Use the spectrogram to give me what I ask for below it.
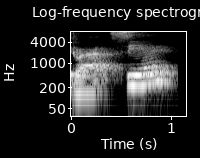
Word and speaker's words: grazie: Do pronounce the E at the ends of Italian words. So for instance, I said latte. When you say thank you, you say grazie.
